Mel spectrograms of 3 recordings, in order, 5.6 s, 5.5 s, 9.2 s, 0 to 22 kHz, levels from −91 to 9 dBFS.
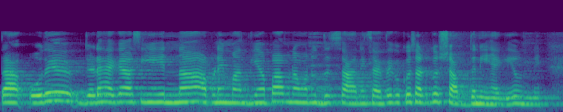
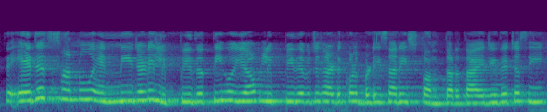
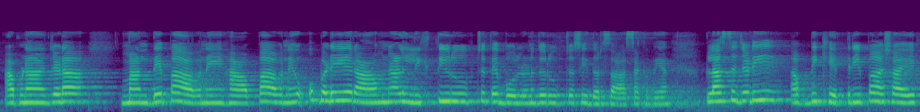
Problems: background sounds at intervals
